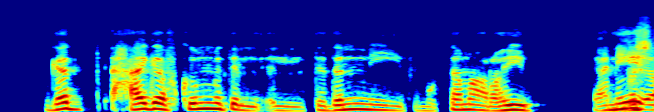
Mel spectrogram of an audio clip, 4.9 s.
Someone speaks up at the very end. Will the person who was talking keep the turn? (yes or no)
yes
